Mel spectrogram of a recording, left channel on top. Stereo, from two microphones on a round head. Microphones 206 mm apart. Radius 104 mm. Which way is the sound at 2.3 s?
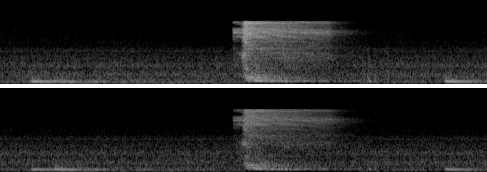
40° left (ahead or behind).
